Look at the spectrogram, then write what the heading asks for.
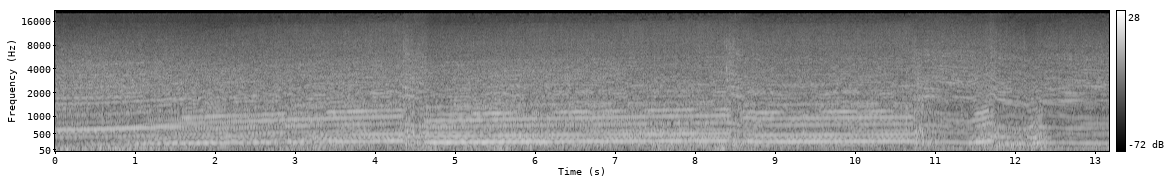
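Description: The Nissan NP35 race car in the racing game Assetto Corsa holds a steady, buzzing engine note that climbs through the revs, with clear drops at each gearshift before rising again.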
